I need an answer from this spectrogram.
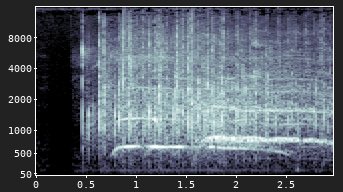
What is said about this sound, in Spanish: Hoy los conciertos de Radio 3 reciben a esta leyenda viva y sus canciones. Un aplauso pues para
